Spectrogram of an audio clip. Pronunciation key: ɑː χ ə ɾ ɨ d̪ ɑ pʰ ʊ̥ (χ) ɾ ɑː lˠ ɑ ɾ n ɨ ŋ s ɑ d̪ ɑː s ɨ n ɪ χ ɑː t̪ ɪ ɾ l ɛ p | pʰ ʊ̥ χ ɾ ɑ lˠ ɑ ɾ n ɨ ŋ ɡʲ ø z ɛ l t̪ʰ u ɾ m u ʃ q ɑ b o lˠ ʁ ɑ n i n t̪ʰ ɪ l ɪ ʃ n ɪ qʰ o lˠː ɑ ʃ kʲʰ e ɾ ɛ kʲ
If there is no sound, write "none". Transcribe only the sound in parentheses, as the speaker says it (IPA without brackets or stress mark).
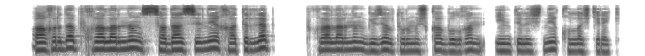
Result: χ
